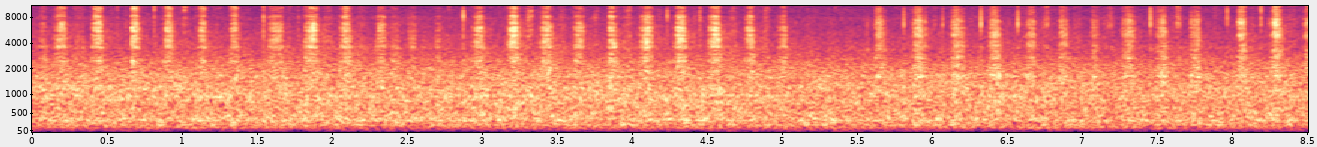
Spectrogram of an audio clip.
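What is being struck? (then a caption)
Paper scratch-off coupon. A red plastic pen-like tool scratches repeatedly and quickly over the coated boxes of a small, flat paper scratch-off parking coupon resting on a desk. About 19 short, dry, bright scraping strokes are heard at an uneven pace over a quiet, hissy background, with almost no low end.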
